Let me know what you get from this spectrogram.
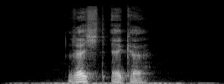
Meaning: nominative/accusative/genitive plural of Rechteck
- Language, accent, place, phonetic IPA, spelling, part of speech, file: German, Germany, Berlin, [ˈʁɛçtʔɛkə], Rechtecke, noun, De-Rechtecke.ogg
